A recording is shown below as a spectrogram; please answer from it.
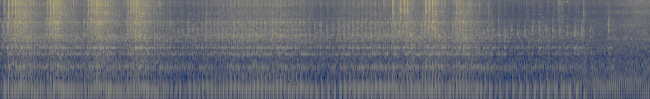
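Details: Yamaha Jupiter Z, before repair, no smoke and dry exhaust, crankshaft previously repaired on the clutch side; under repeated throttle blips a rough, rapid clatter that grows heavier with revs; worn connecting rod knock.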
